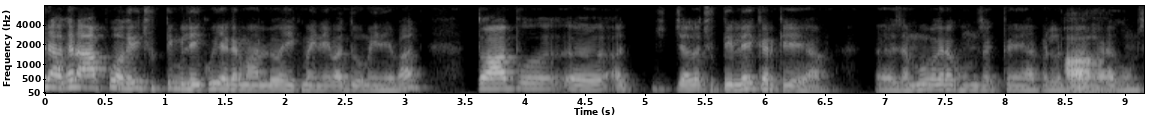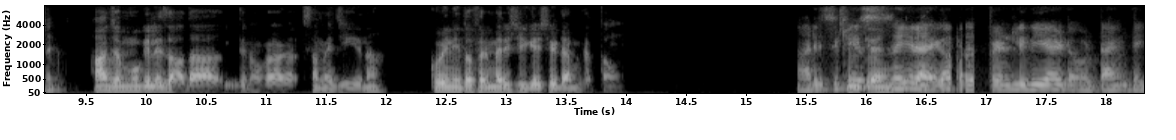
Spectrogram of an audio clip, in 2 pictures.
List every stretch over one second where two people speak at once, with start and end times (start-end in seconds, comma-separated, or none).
none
